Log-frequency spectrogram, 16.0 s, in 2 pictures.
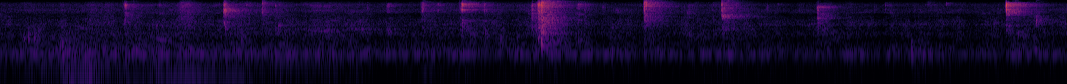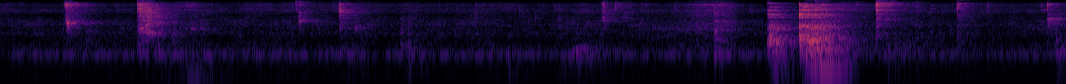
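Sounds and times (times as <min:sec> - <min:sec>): wet chewing smacks: 0:10.1 - 0:12.9.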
